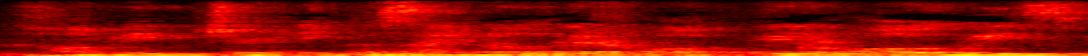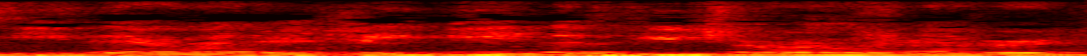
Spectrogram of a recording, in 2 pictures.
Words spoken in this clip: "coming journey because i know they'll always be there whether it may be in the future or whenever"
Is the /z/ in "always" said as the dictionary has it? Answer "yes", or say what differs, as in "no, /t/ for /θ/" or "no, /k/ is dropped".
yes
